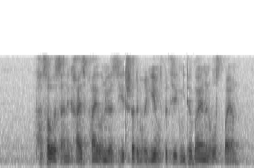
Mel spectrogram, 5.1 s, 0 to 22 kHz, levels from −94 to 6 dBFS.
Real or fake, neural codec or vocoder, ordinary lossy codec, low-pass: real; none; AAC, 24 kbps; 5.4 kHz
